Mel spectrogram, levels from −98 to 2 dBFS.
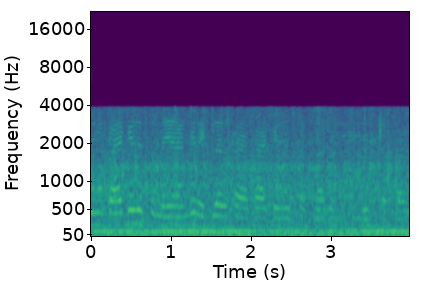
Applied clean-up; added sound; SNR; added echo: none; Rain; -5 dB; none.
